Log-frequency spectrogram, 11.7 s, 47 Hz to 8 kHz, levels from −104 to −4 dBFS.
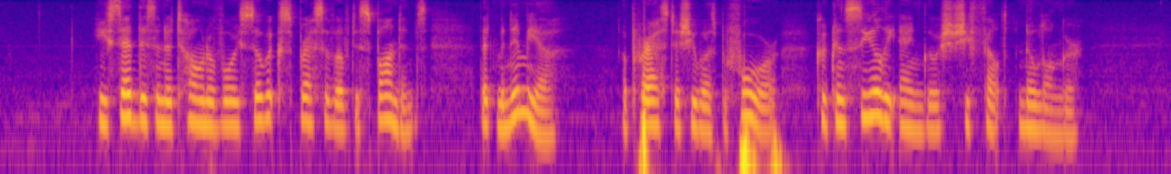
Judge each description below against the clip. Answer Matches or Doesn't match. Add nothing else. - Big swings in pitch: Doesn't match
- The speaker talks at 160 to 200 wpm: Doesn't match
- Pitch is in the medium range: Doesn't match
